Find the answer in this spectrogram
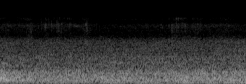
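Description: Steady room tone of a conference hall: an even, unchanging hiss with nothing distinct in it.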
